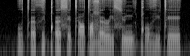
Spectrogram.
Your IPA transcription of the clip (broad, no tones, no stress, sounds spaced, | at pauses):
o̤ tʼ ɜ θ e̤ ǃʼ ɜ s e tʼ e tˤ o ɮ ɜ ɹ i s y ɲ o̤ ǃʼ o ɦ i tʼ e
